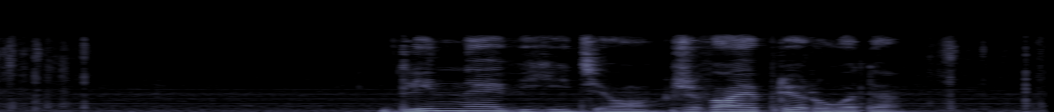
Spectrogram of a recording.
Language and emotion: Russian, neutral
